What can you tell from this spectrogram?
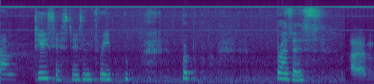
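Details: Stuttering in a new student who stammers, the night before starting a stammering course.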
